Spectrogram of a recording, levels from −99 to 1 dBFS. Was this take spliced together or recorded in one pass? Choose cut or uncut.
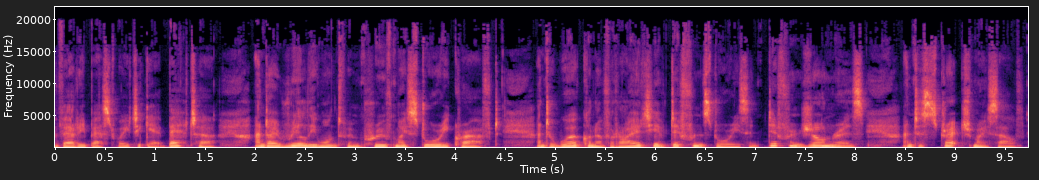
uncut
